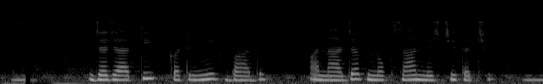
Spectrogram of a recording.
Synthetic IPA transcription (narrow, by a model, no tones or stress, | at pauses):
d͡ʒəd͡ʒaːt̪ikəʈniːkbaːd̪ | ɐ̰naːd͡ʒəknʊksaːnːɪʃt͡ʃɪt̪ət͡ʃʰi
